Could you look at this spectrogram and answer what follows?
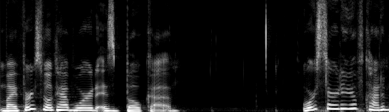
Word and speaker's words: bokeh: little bit different um the H at the end of bokeh was actually introduced to help English speakers pronounce the word correctly um so the official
